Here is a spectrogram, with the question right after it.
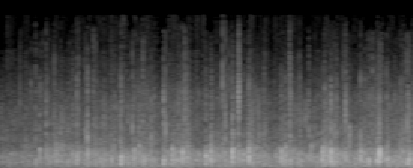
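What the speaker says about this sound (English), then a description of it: "Give these kids a round of applause." A studio audience applauds quiz contestants on a televised high school quiz show, a continuous, even patter of many hands clapping at moderate distance, with no speech over it.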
